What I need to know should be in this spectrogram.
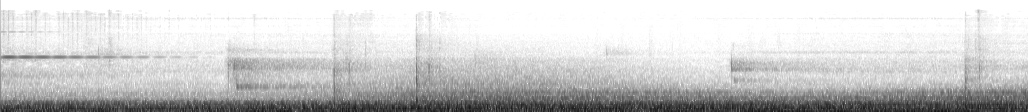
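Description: Footsteps thud on wooden floorboards.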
